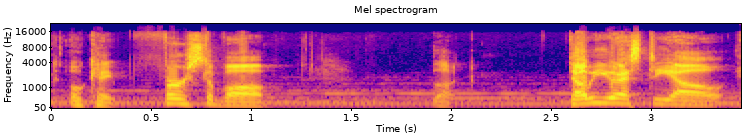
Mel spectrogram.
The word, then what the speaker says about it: WSDL: First of all, look, WSDL is not pronounced Wisdom.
